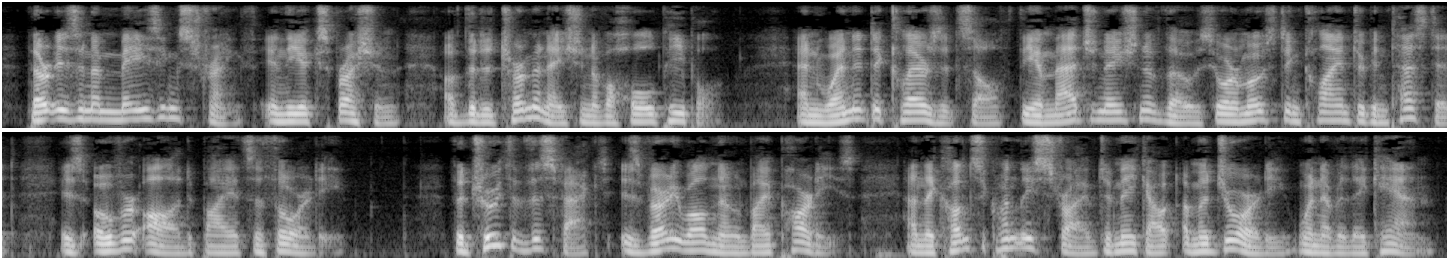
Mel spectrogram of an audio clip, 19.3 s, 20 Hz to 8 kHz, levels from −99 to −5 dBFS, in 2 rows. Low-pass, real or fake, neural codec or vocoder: 7.2 kHz; real; none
